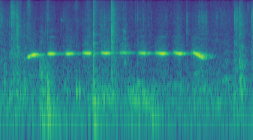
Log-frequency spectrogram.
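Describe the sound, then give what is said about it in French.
Pigeons coo in a soft, steady series of throaty pulses, while a thin, high, unwavering whistle-like tone runs over most of the sound. “Ouais, parce que les pigeons sont sensibles, surtout à la gente féminine.”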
